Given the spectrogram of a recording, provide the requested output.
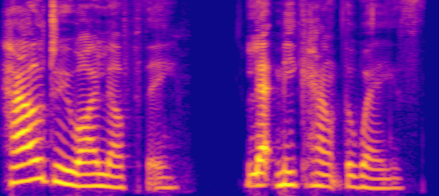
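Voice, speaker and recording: A British woman hosting a podcast, moving between informal talk and expressive readings of verse. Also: lowish voice, takes it slowly, no echo, clean studio sound. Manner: chatty, informal, giggly. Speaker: podcast host. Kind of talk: casual podcast chat with dramatic poetry readings.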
